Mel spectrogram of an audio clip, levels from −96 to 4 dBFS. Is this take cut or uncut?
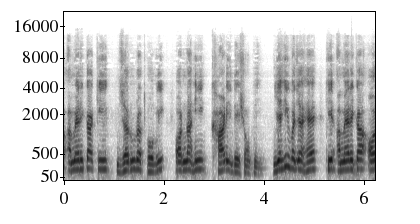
uncut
